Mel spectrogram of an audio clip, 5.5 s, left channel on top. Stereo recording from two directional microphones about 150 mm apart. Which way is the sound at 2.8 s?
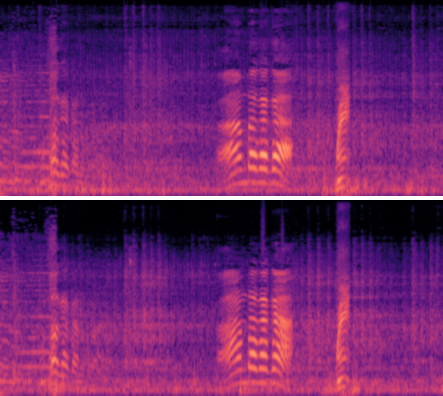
35° left (ahead or behind).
